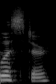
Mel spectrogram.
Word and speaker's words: Worcester: of my childhood and do people in waster pronounced that way sir or is it like Wooster it's an awesome Wooster yeah I know there's an action well Wooster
